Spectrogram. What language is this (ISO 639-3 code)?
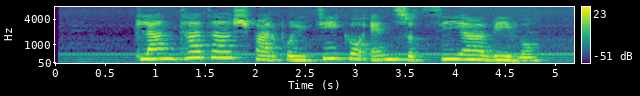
epo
